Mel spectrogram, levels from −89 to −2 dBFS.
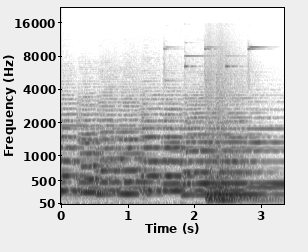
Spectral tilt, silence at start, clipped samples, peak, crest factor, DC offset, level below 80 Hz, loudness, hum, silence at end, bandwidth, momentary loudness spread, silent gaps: -7.5 dB/octave; 0 s; under 0.1%; -8 dBFS; 14 dB; under 0.1%; -56 dBFS; -23 LUFS; none; 0 s; 10.5 kHz; 6 LU; none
